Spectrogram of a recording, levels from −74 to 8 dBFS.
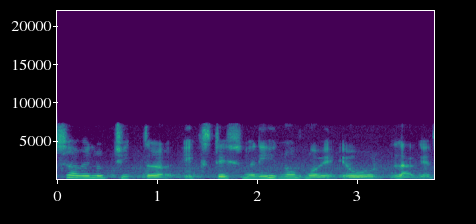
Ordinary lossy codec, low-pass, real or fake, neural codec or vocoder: none; 7.2 kHz; real; none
